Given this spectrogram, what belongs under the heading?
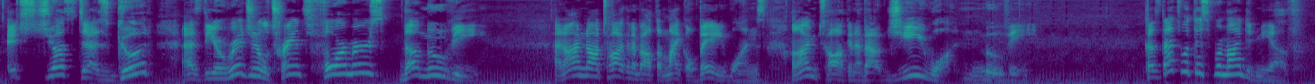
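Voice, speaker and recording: A man's voice: fairly high pitch, bright, forceful tone. A man delivering a scripted review as host, in a theatrical, emphatic way. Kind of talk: scripted review commentary with puppet-show skits.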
